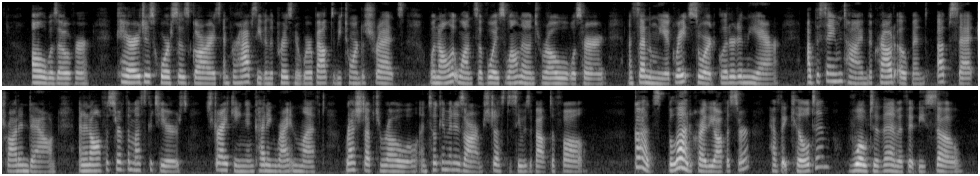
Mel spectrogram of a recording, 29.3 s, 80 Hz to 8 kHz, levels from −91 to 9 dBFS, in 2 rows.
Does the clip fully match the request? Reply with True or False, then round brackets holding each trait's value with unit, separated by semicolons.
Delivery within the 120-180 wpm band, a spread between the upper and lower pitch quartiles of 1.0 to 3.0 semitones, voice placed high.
False (195 wpm; 2.5 semitones; 195 Hz)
